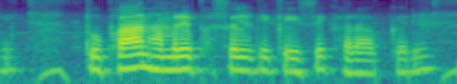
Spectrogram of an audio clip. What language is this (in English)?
Bhojpuri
